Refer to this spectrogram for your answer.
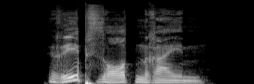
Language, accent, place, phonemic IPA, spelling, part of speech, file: German, Germany, Berlin, /ˈʁeːpzɔʁtənˌʁaɪ̯n/, rebsortenrein, adjective, De-rebsortenrein.ogg
- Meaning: monovarietal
